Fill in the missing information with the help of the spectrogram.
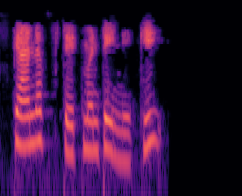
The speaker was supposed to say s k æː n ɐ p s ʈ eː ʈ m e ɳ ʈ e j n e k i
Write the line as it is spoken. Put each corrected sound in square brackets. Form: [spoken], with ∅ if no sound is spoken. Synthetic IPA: s k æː n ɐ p s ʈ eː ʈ m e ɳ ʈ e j n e k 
